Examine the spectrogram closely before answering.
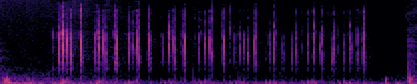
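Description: Rapid typing on a loud computer keyboard, a steady flurry of sharp clicks for several seconds before it stops. No one speaks.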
